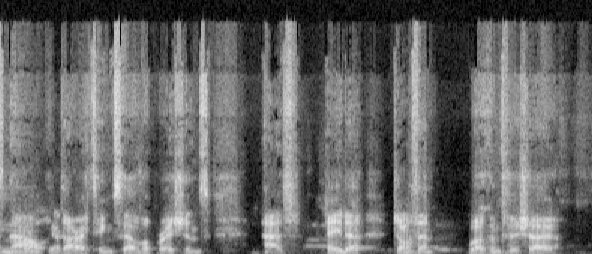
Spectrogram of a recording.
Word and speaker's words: Ada: Did I pronounce that company name right, Jonathan? Perfectly, yeah. Ada.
